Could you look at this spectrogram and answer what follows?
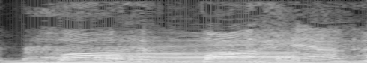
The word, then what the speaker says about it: Baughan: So, Dr. Emily Brahan, lecturer... – And you have to say it like that, right? – Bahan. I'm going to say Bahan. B A U G H A N.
